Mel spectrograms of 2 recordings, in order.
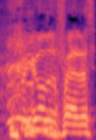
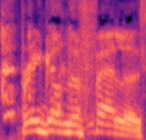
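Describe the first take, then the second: First: It is said in an ordinary voice. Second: It is said in a fruity, theatrical voice.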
